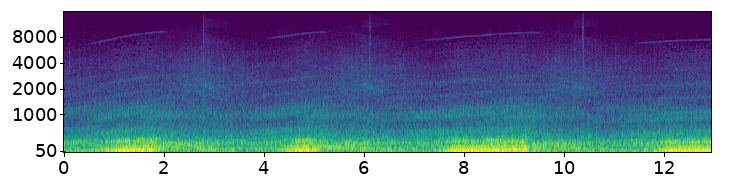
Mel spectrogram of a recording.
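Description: A truck's diesel engine rumbles and revs up through the gears as it accelerates.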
